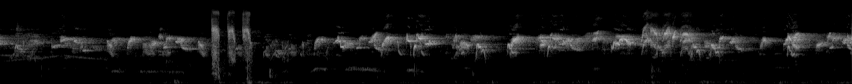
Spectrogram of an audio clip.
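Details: Nap dok phrase-counting song from a red-whiskered bulbul of Burmese line: a long stream of quick chirped and warbled notes, broken early by three sharp clicks, then resuming with rising, more intense bursts.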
